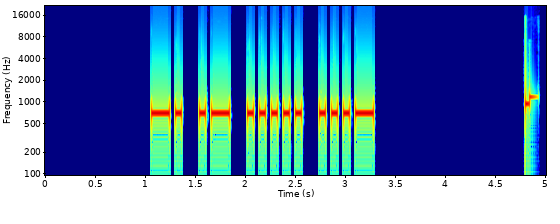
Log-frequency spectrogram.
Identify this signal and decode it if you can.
Morse code, heard as a keyed tone, about 20 wpm, 700 Hz. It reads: NA5V
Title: USA Call Signs - 4 Characters - 2x Character Spacing - 20wpm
